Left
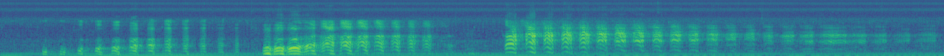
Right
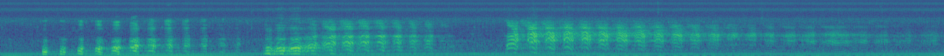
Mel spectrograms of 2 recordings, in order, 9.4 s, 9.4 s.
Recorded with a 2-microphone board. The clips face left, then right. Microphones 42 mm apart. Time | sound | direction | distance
0.4 | laughter | 35° right (ahead or behind) | 1.3 m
